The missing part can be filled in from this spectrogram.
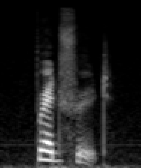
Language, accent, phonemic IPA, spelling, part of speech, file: English, US, /ˈbɹɛdfɹuːt/, breadfruit, noun, En-us-breadfruit.ogg
- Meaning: 1. Any member of the species Artocarpus altilis of evergreen trees, native to islands of the east Indian Ocean and western Pacific Ocean 2. The large round fruit of this tree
